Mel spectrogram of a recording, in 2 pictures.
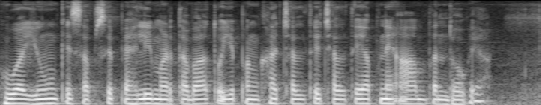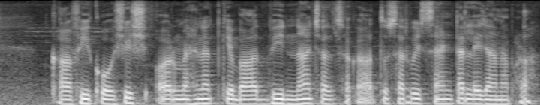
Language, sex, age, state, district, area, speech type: Urdu, male, 18-30, Delhi, Central Delhi, urban, spontaneous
